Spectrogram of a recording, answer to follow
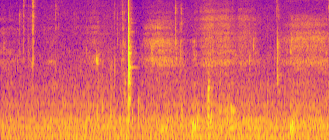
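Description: Soft chewing and mouth sounds of someone eating braunschweiger, with a few small clicks and one sharp click about one and a half seconds in, over a faint steady hum.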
